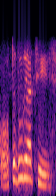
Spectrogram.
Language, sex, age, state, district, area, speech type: Bengali, female, 60+, West Bengal, Kolkata, urban, conversation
